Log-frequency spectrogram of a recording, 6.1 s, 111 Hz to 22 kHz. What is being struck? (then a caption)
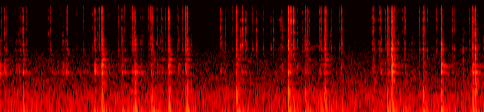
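Synthetic tennis strings on a graphite racket frame. A white fork is dragged and plucked across the synthetic strings of a full-size blue and white graphite tennis racket lying flat on cloth, near the edge of the frame. It makes a quick, uneven run of dry, clicky ticks and scratchy plucks with a faint tone around 740 Hz, very short ring, and a soft low rumble underneath.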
